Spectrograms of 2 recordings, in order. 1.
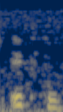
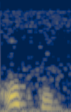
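الكلمة تبدأ بحركة غير "u". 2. الكلمة تبدأ بحركة "u". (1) "ما هيش اكتب" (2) "هي هتبقى أكتب"

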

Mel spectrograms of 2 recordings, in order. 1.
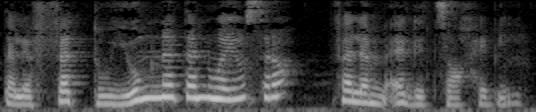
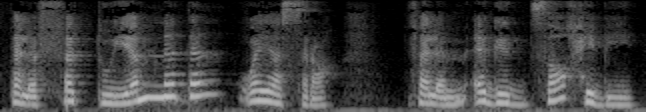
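كلتا الكلمتين تبدآن بصوت 'yu'. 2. كلتا الكلمتين تبدآن بصوت 'ya'. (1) "ولا تقل" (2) "إذن قل"

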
